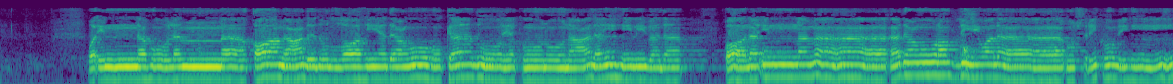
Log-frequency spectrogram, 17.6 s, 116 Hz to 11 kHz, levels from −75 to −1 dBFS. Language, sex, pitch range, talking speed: Arabic, male, 145-185 Hz, 60 wpm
